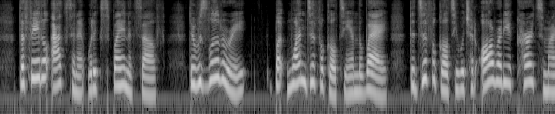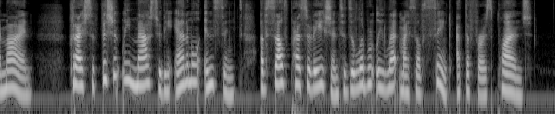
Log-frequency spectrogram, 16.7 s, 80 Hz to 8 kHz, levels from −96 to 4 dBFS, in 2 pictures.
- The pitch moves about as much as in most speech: No, wide, 5.7 semitones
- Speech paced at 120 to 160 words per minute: Yes, average, 155 wpm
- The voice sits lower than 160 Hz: No, high, 230 Hz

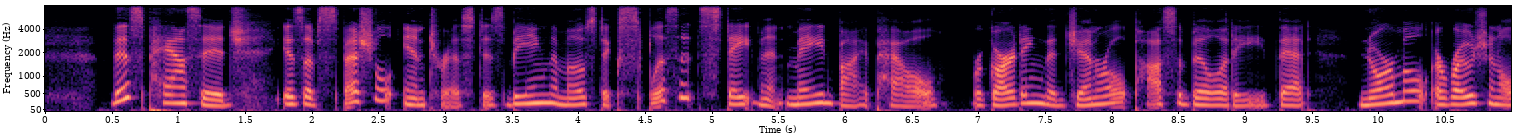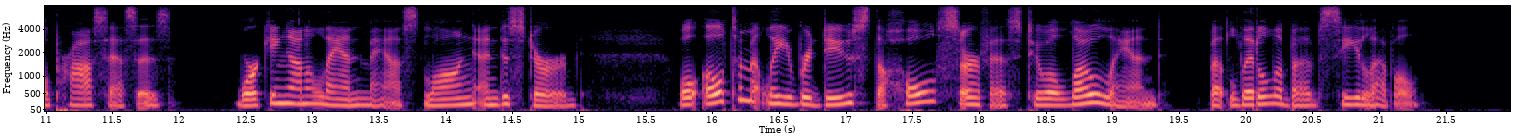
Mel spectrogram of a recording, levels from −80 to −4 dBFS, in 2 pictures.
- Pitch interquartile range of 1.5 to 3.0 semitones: No, average, 4.1 semitones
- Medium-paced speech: No, slow, 115 wpm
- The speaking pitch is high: Yes, high, 195 Hz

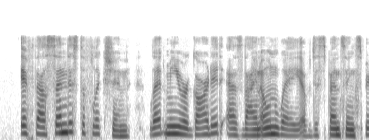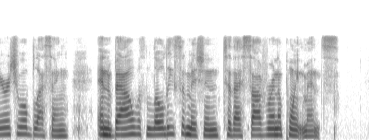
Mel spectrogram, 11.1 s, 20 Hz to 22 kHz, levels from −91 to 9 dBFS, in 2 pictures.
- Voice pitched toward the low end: No, medium, 180 Hz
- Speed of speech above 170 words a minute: No, slow, 135 wpm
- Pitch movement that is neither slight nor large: Yes, average, 3.1 semitones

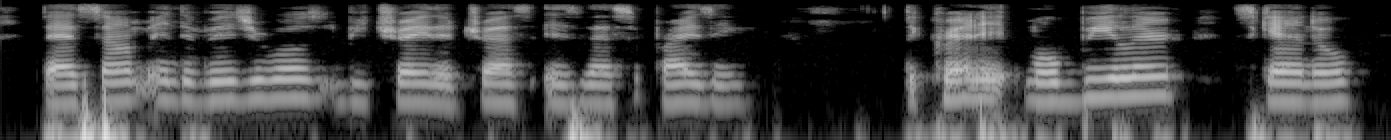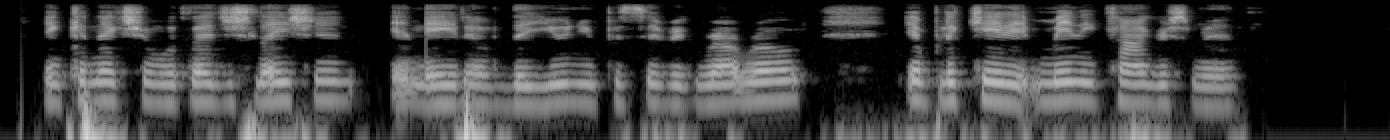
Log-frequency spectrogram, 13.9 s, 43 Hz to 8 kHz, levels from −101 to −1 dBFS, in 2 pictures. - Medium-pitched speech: Yes, medium, 180 Hz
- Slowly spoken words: Yes, slow, 115 wpm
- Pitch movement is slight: Yes, narrow, 1.8 semitones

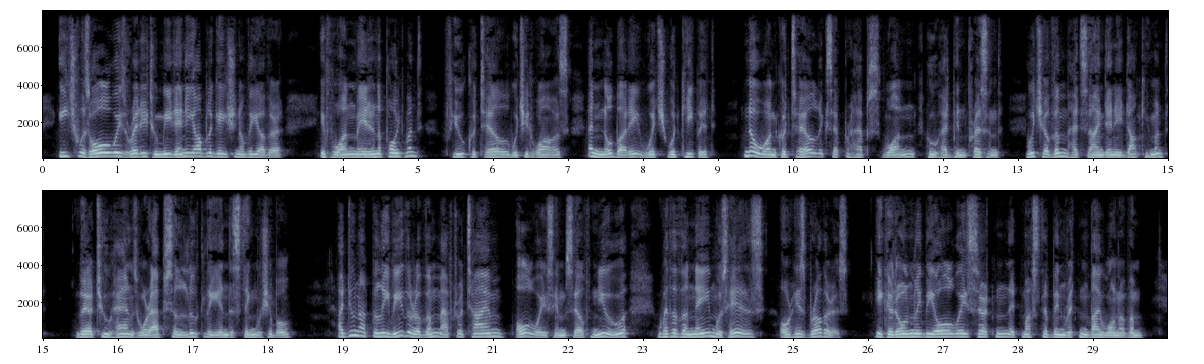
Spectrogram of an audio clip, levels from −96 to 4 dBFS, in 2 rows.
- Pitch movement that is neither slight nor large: Yes, average, 3.4 semitones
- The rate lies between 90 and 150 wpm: No, average, 175 wpm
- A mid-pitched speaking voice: Yes, medium, 150 Hz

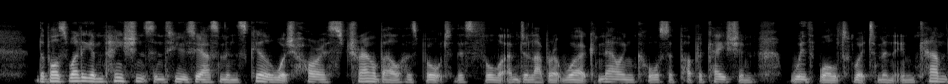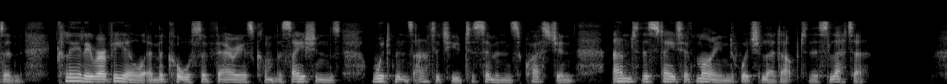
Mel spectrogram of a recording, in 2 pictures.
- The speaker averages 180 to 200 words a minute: No, average, 160 wpm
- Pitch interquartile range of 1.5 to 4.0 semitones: Yes, average, 3.2 semitones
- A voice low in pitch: Yes, low, 115 Hz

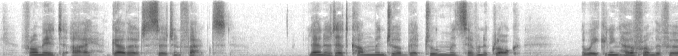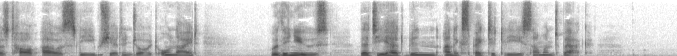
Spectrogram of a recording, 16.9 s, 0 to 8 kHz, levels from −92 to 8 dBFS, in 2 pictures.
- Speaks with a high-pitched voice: No, low, 115 Hz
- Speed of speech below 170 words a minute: Yes, slow, 135 wpm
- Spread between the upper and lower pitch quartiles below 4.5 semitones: Yes, average, 3.6 semitones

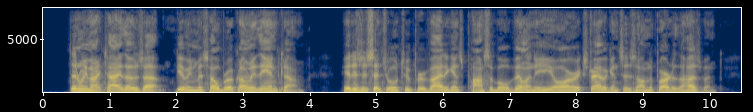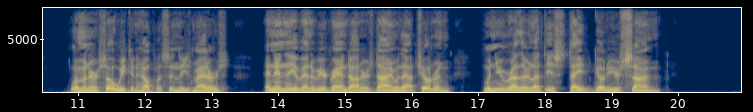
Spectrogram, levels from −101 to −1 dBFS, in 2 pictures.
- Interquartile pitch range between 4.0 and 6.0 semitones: Yes, average, 5.0 semitones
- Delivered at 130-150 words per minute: No, average, 165 wpm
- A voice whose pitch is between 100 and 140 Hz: Yes, low, 135 Hz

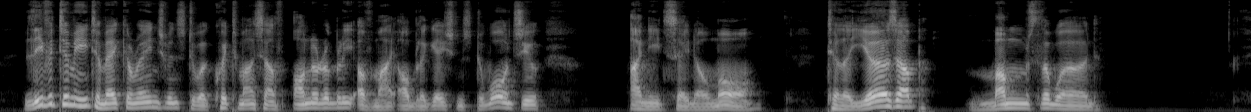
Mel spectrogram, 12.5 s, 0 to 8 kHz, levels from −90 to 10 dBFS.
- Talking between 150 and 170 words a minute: No, slow, 135 wpm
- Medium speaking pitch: No, low, 105 Hz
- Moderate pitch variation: No, wide, 6.6 semitones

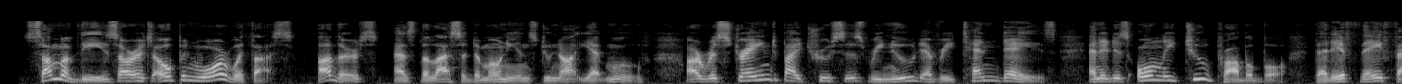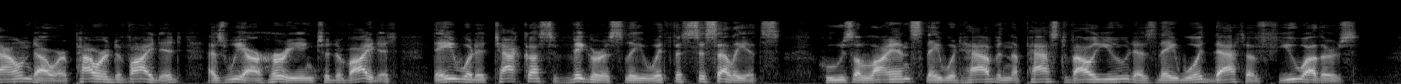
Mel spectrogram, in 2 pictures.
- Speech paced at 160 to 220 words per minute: No, average, 150 wpm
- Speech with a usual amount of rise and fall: No, wide, 6.0 semitones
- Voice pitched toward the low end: Yes, low, 115 Hz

